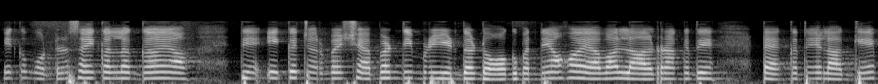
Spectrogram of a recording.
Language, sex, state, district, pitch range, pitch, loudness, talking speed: Punjabi, female, Punjab, Kapurthala, 260-285 Hz, 275 Hz, -13 LUFS, 150 wpm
